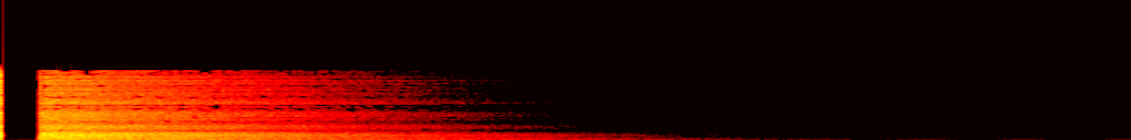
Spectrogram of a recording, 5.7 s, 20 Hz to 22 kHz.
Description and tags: Klick Verbs-32
This is a random synthesized click-sound followed by a reverb with 200 ms pre-delay. I used Cubase RoomWorks and RoomWorks SE for the reverb, Synth 1 for the click and various plugins to master the samples a little. Still they sound pretty unprocessed so you can edit them to fit your needs.
roomworks, impuls-response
